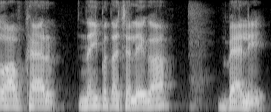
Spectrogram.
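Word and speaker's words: ballet: इसमें भी T silent है। बेले लेकिन यह मैंने इस वजह से किया कि यह लफ्ज मुझे बड़ा इंटरेस्टिंग लगा कि यह फ्रेंच का वर्ड था। फ्रेंच जो है वो टी को साइलेंट कर देते हैं।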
